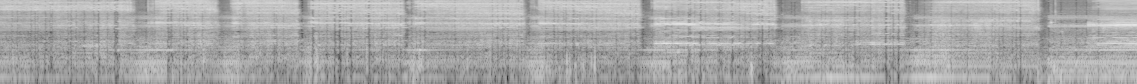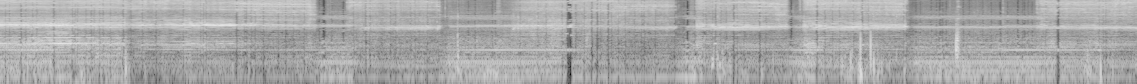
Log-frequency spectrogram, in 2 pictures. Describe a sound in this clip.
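A gouge scrapes and hisses against spinning wood in loud bursts.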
